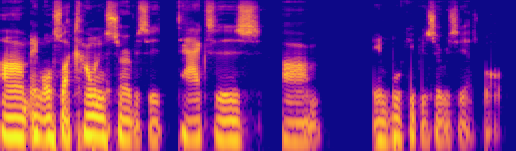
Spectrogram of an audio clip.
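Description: Earnest Dominican-accented man, deep voice. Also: fairly even intonation, normal speed, fairly bright tone, dry recording, clean studio sound. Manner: earnest, repeats "right?" often. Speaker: insurance agency owner. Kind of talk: podcast interview.

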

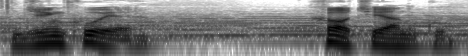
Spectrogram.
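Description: An actor playing a practical travelling surveyor and loyal friend in a historical radio drama, brisk and polite. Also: male voice, low voice, soft background music. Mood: puzzled, consoling.

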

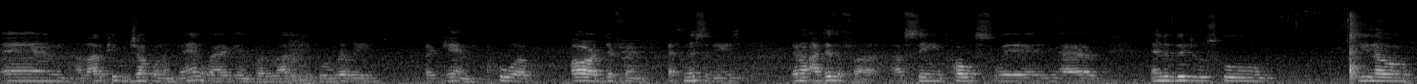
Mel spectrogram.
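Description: A man's voice: fairly high pitch, flat delivery, moderate pace. A man co-hosting a casual discussion, asking probing questions and explaining his view at length. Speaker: podcast co-host. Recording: echoey room with audible noise.

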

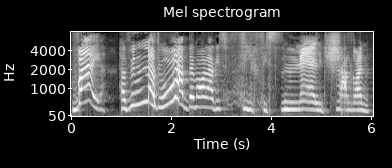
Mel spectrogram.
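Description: A tyrannical storybook witch queen. She is imperious and full of loathing, with a sharp, forceful voice. Her words stretch out menacingly and swing widely in pitch. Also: animated, exaggerated voice. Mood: enraged, screaming. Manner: imperious, shrieking, drawn-out menacing delivery. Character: furious, tyrannical Grand High Witch who loathes children.

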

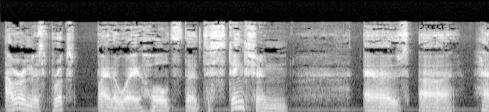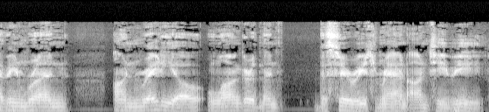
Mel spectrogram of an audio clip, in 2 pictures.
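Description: A man hosting a podcast, giving an informal, halting introduction to an old radio show. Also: sits low. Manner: halting, hesitant delivery. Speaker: podcast host.

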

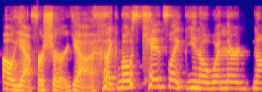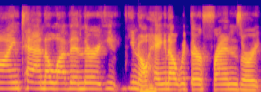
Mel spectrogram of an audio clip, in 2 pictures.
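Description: Bright, chatty woman. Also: a little high, unhurried, hardly any pauses, clean tone. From Canada, Ontario. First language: Swiss German. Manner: chatty, rambling, heavy filler words, frequent laughter. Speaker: guest. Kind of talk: casual interview chat.

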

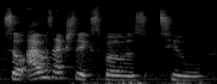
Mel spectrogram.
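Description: Bright-voiced woman, slightly distant mic. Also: medium pitch, moderate pace. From Trinidad, moved to America at age five. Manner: rambling, enthusiastic, self-interrupting. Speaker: podcast guest. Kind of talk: casual chat about fandom. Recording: distant mic, faint noise and hum.

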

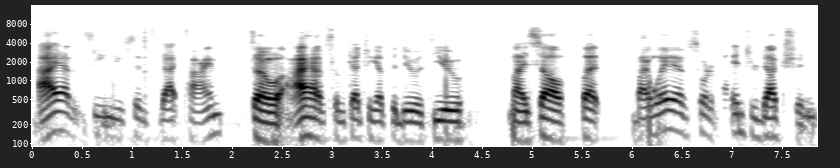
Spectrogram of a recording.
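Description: A man's voice: lowish voice, lo-fi sound, slight background noise. A man hosting a religious interview, opening with a preacherly reflection, then asking questions earnestly. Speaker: host and interviewer. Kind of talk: sermon-like intro then interview.

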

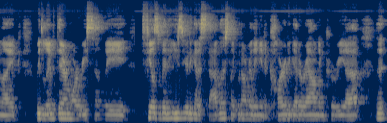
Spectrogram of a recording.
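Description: Man, Canadian accent, very bright sharp voice, mid pitch, casual storytelling, echoey room. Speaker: podcast guest, ed tech consultant. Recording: roomy, echoing sound.

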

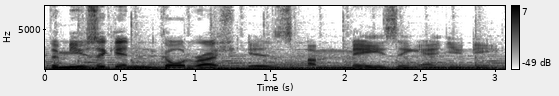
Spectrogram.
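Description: A man's voice: on the low side, lively intonation, normal speed. A man speaking as an audio drama producer, earnestly explaining the craft in a documentary interview. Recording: faint music underneath. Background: faint music.

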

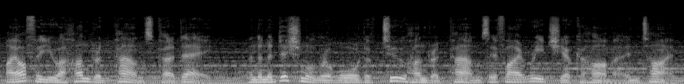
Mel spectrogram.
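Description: An actor playing a calm, determined Victorian gentleman traveller in an audiobook, speaking placidly and concisely. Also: lowish voice, normal speed, close to an everyday voice. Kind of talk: dramatized audiobook character acting. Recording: clear music bed behind voice.

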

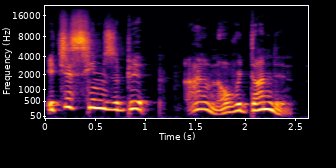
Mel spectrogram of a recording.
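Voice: mid-range voice, very animated, moderate pace, pitched above the performer's own voice, close to an everyday voice. A narrator doing a brash, exasperated young hero. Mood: defensive. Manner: blunt, grumbling, defensive.

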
